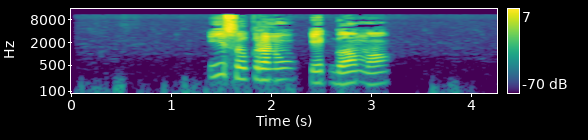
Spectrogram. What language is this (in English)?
Wadiyara Koli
